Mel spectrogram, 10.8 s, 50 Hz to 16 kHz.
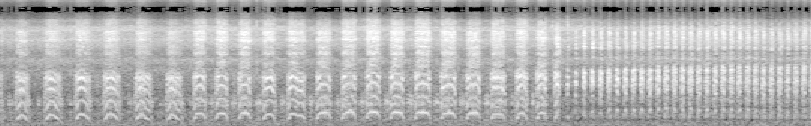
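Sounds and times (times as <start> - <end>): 
Westland petrel uttering loud even arched croaking notes: 0.0 - 10.8.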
